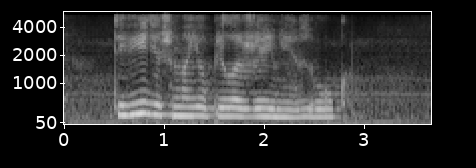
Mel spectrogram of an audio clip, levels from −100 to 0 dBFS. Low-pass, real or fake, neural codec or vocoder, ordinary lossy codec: 5.4 kHz; fake; codec, 16 kHz, 4 kbps, X-Codec, HuBERT features, trained on general audio; none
